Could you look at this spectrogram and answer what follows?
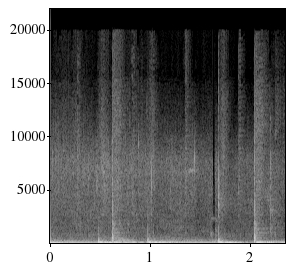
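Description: Green chillies frying in hot oil crackle and sizzle steadily, with several sharp pops and stirring clatters landing at irregular intervals, close up and with no voices.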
